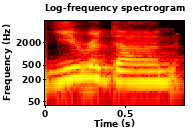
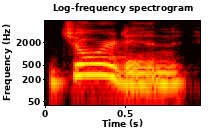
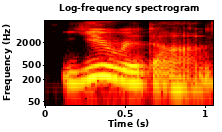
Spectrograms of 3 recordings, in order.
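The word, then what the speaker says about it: Yiradan: When they reached the threshing floor of Atad, which is beyond the Uridan River, not Jordan, Uridan, spelled Y I R A D A N.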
